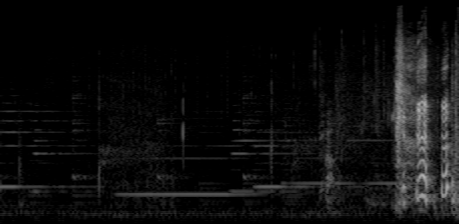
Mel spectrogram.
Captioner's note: whispers; both laugh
